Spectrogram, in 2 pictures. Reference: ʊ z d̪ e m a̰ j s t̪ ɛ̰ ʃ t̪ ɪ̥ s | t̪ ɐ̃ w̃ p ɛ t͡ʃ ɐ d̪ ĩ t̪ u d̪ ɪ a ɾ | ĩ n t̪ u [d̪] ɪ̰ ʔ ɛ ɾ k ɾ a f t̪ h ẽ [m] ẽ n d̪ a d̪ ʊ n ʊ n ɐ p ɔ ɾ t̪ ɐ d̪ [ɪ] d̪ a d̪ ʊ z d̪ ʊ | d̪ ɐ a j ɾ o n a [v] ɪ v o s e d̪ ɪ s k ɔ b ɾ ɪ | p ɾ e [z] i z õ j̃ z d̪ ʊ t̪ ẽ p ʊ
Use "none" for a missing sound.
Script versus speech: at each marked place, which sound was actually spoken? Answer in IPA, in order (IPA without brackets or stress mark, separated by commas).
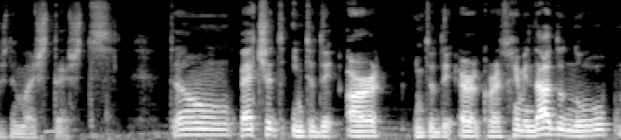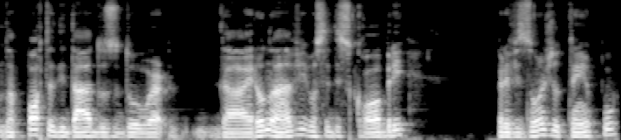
d̪, m, ɪ, v, v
